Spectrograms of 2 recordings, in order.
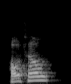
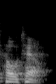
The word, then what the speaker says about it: hotel: So if you say hotel, it sounds like hostel, and a hostel is not a nice, especially a nice place. So the word is hotel. So hotel. The emphasis is in tel here, hotel.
